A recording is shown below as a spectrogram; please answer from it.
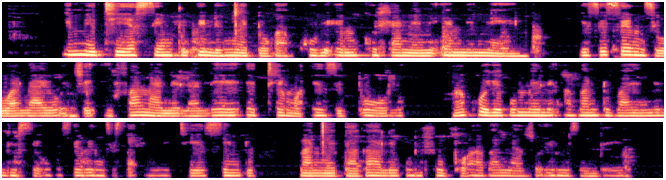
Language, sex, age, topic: North Ndebele, male, 50+, health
